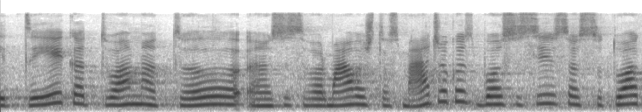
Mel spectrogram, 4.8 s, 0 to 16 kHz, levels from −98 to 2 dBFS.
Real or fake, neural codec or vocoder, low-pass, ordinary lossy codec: real; none; 9.9 kHz; MP3, 96 kbps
